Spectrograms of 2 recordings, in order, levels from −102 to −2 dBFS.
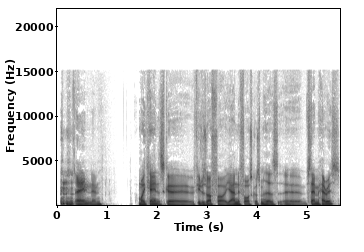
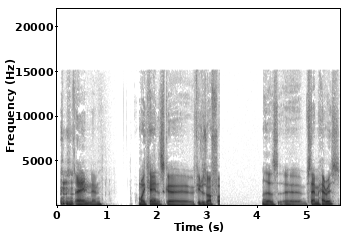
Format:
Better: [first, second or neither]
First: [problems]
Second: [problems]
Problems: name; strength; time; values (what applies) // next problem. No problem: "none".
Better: first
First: none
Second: audio cutting out; at 3.5 s for 1 s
